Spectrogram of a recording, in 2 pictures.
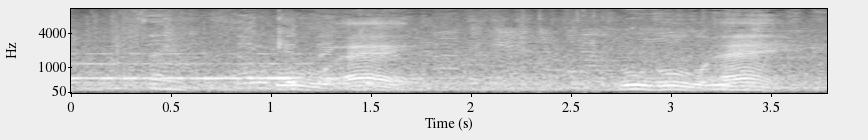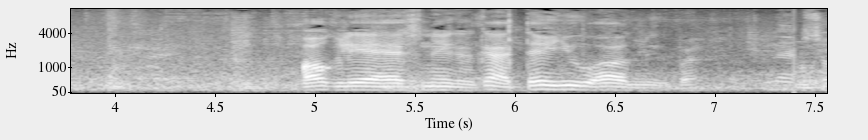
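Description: A young man speaks casually, close by.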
